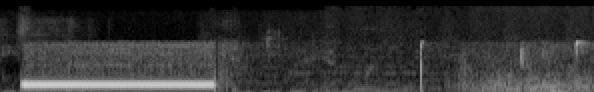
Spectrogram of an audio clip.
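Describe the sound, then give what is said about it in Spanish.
A phone line rings with one loud, steady mid-pitched tone lasting about a second, followed by quiet line hiss, a sharp click, and faint murmuring. “Ahí entra la llamada.”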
